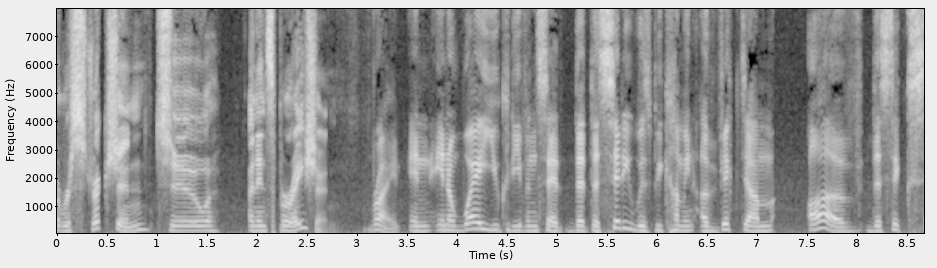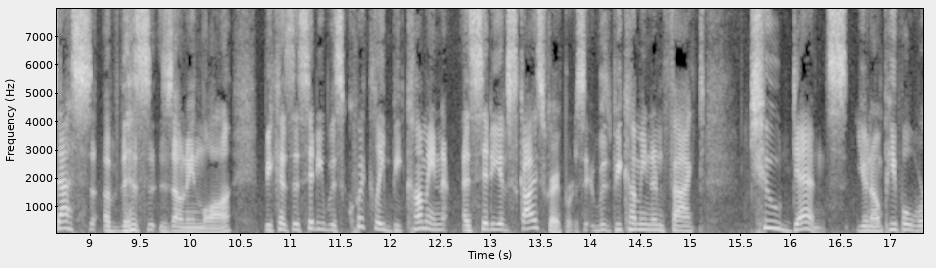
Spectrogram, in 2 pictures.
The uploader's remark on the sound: This entire show is recorded outside in front of the very spots that have most affected the city's decision. From downtown Manhattan and the Equitable Building to a surprising corner of Hell's Kitchen.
